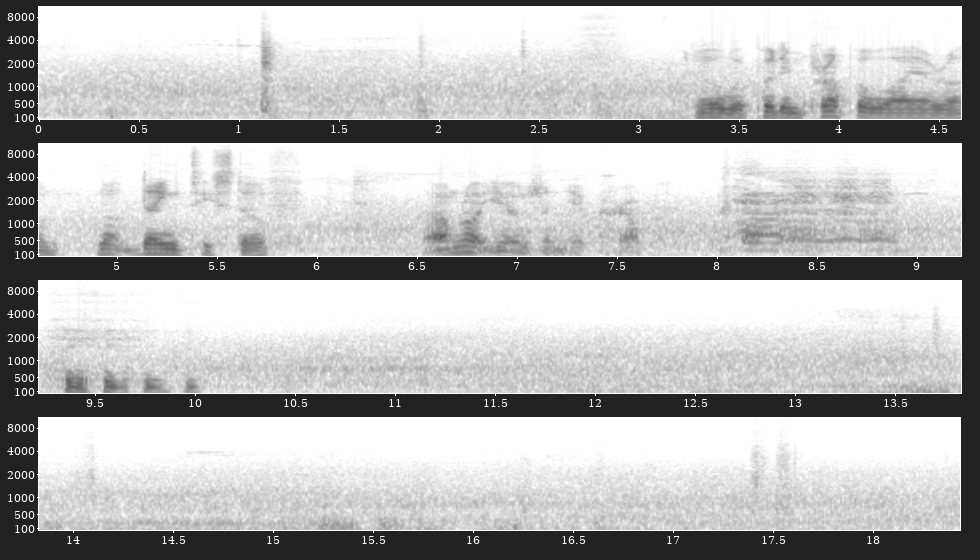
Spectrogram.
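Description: Twigs snap and rustle as a man prunes a shrub.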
